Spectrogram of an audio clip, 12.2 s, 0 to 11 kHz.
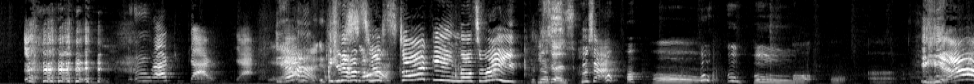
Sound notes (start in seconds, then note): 0.3 laughing; 2.6 speaking gibberish; 7.1 children mimicking Santa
